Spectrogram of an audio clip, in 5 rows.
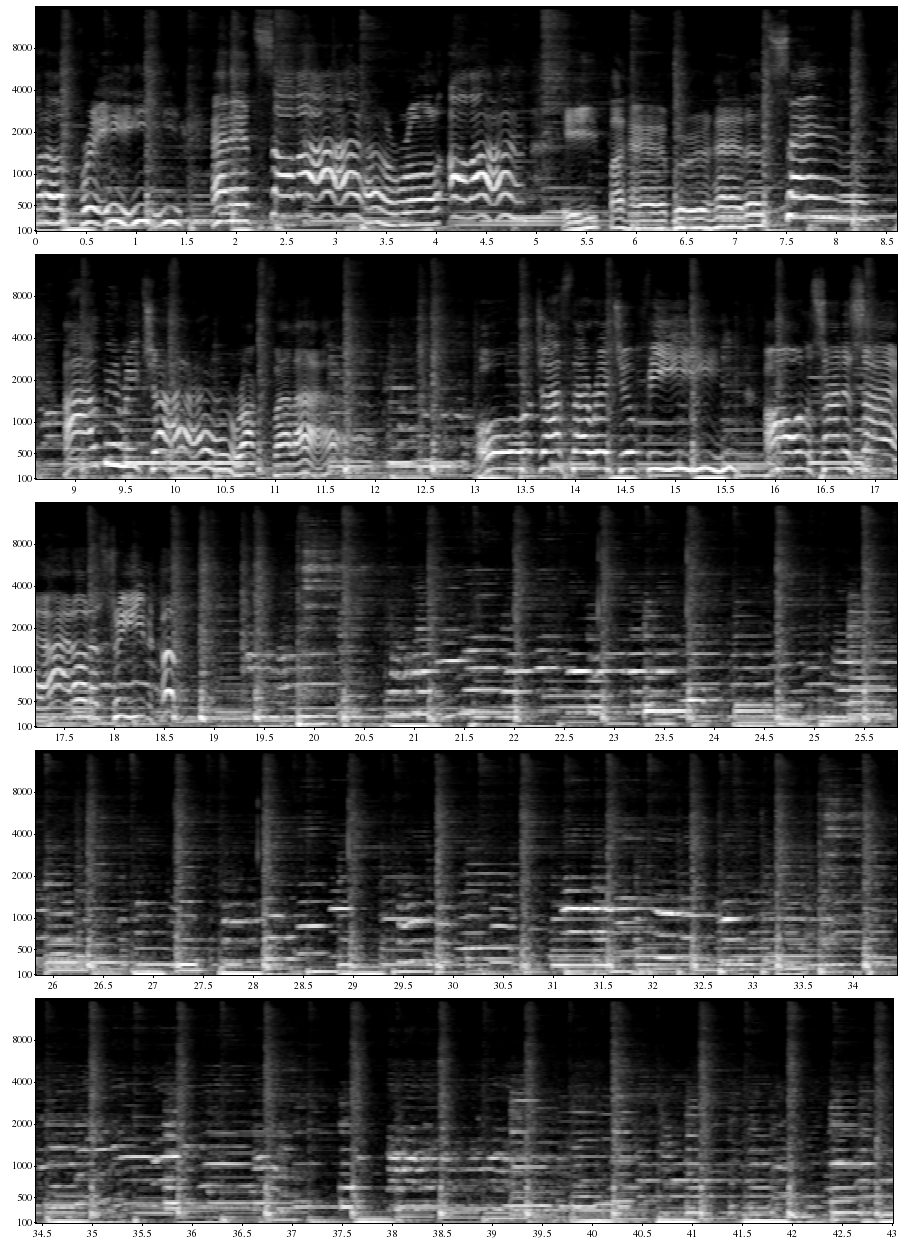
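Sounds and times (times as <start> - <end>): bass notes: 0.0 - 43.0
drum kit beat: 0.0 - 43.0
electric guitar melody: 0.0 - 43.0.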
